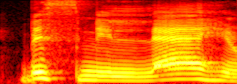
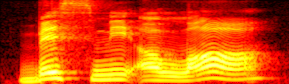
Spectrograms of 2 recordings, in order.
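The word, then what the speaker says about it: بسم الله: going to connect to that word with no pronunciation of the hamza. So, for example, in the very beginning, we see Bismillahir Rahmanir Raheem, and we see three examples of an alif with that symbol written above.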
